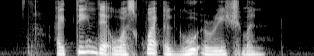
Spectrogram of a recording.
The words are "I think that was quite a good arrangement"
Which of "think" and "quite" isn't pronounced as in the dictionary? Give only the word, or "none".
think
